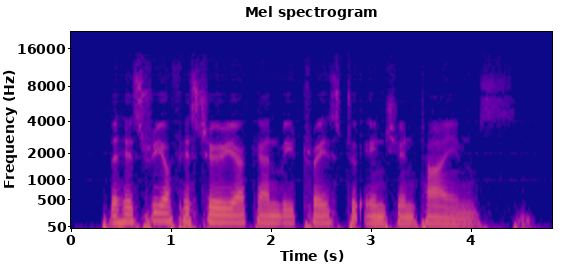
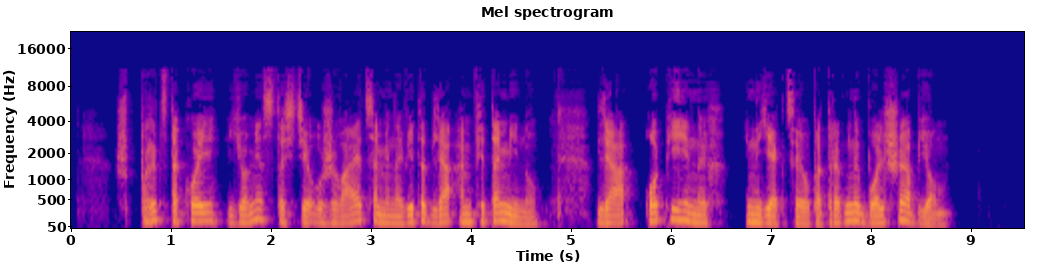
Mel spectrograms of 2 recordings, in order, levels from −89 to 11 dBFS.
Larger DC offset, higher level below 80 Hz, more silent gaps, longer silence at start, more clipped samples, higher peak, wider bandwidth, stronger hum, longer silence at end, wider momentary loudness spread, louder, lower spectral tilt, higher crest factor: neither; about the same, -48 dBFS vs -46 dBFS; neither; second, 0.3 s vs 0.45 s; neither; second, -20 dBFS vs -2 dBFS; first, 15 kHz vs 11.5 kHz; neither; second, 0.2 s vs 0.8 s; first, 18 LU vs 12 LU; second, -38 LUFS vs -21 LUFS; about the same, -6 dB/octave vs -6 dB/octave; about the same, 16 dB vs 20 dB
